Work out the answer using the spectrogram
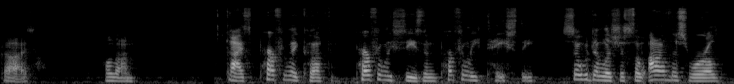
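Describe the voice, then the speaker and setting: A woman with a lowish voice chats through a home cooking demonstration, calling out to her viewers and heaping praise on the food. Her delivery is casual and eager, with frequent fillers. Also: moderate pace, creaky. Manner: enthusiastic, repeats "guys" and praise words.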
